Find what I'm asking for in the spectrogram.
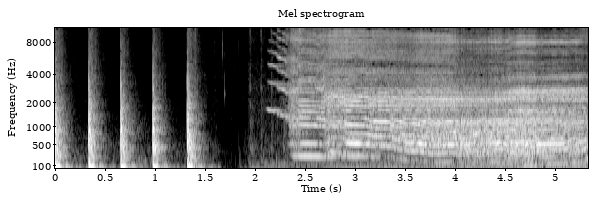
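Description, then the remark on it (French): Five sharp, evenly spaced knocks on a door ring out in quick succession, then a brief pause gives way to a loud, sustained, wavering tonal sound that continues to the end. “Dimanche, pendant qu'elle se reposait sur son canapé, une autre personne toqua à la porte.”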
